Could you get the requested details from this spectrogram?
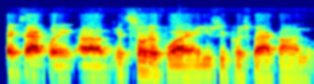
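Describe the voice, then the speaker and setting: A man's voice: on the low side, moderate pace, phone-quality sound. A man from the South, co-hosting a casual podcast chat, arguing a point earnestly with frequent restarts. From American South. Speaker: co-host.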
